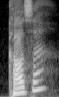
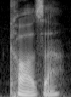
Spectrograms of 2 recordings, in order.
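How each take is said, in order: First: It is said with question intonation. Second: It is said with plain statement intonation. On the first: It asks what, or asks someone to repeat. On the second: It simply names the word for thing or what.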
